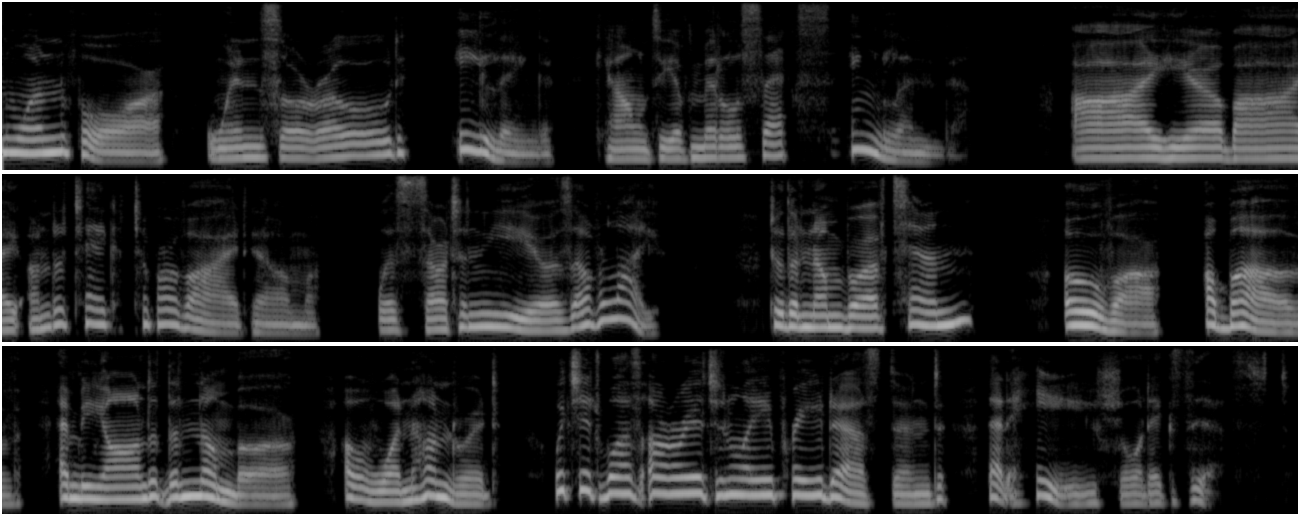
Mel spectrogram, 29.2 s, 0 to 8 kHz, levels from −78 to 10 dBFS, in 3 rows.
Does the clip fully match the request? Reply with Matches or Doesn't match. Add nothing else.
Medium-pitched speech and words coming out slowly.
Matches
